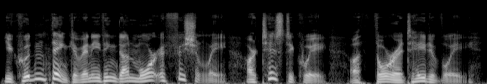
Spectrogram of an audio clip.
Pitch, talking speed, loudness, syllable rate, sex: 135 Hz, 125 wpm, -19 LUFS, 5.8 syllables/s, male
